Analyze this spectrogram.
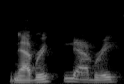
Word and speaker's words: Gnabry: So the first one is Serge, I think it's Gnabry. G is silent.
